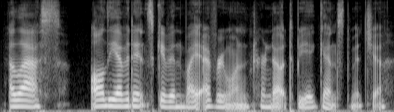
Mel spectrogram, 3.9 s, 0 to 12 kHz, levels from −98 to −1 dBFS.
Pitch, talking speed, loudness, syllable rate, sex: 180 Hz, 215 wpm, -19 LUFS, 7.2 syllables/s, female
